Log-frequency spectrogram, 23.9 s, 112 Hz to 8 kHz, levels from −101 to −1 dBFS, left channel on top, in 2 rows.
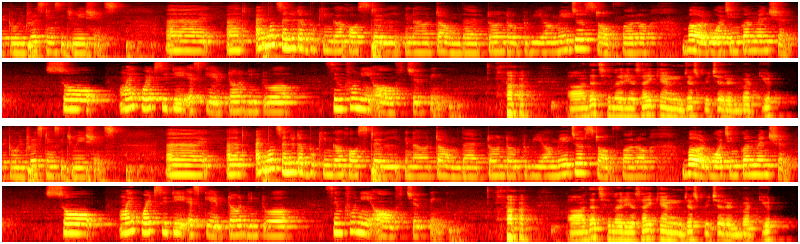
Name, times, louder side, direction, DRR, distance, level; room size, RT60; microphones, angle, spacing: voice 1, 0.0-3.1 3.4-11.8 12.6-13.3 13.7-16.2 16.9-18.6, right 1 dB, 50° right, 2.8 m, -27 dB
voice 2, 20.4-23.5, right 2 dB, 25° right, 1.1 m, -27 dB
11.0 x 8.5 x 9.5 m
head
